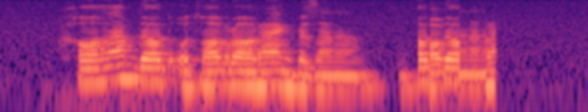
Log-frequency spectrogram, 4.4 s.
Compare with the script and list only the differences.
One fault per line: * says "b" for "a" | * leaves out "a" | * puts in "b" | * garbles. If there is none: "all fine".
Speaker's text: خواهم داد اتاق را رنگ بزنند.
* garbles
